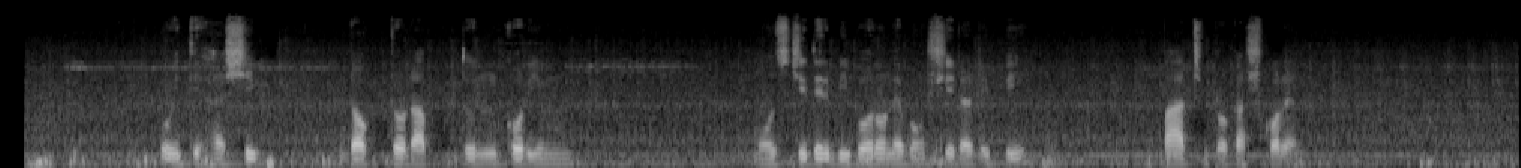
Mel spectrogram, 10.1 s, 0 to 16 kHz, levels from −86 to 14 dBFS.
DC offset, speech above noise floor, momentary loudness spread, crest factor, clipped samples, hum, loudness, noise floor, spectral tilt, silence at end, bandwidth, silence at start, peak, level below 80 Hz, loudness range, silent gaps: under 0.1%; 24 dB; 22 LU; 22 dB; under 0.1%; none; -24 LUFS; -46 dBFS; -5.5 dB/octave; 0.15 s; 11 kHz; 0.15 s; -4 dBFS; -52 dBFS; 5 LU; none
